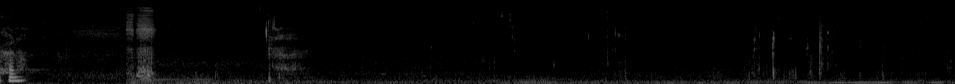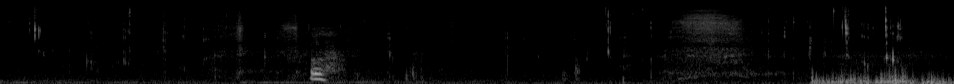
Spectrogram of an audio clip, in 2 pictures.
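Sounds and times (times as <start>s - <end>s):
person chewing and biting: 3.6s - 12.4s, 13.4s - 16.2s, 17.1s - 18.9s
wet mouth clicks: 17.2s - 18.8s.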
